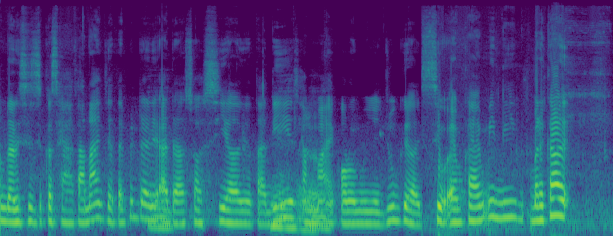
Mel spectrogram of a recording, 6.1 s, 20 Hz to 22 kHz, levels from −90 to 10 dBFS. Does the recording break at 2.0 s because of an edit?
no; 1 cut; at 4.2 s

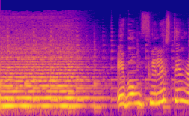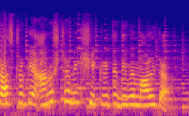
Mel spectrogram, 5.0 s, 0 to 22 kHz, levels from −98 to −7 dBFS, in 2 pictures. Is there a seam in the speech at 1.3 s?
yes; 1 cut; at 1.3 s

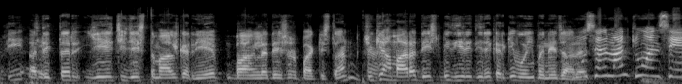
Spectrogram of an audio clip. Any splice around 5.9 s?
yes; 1 cut; at 5.9 s

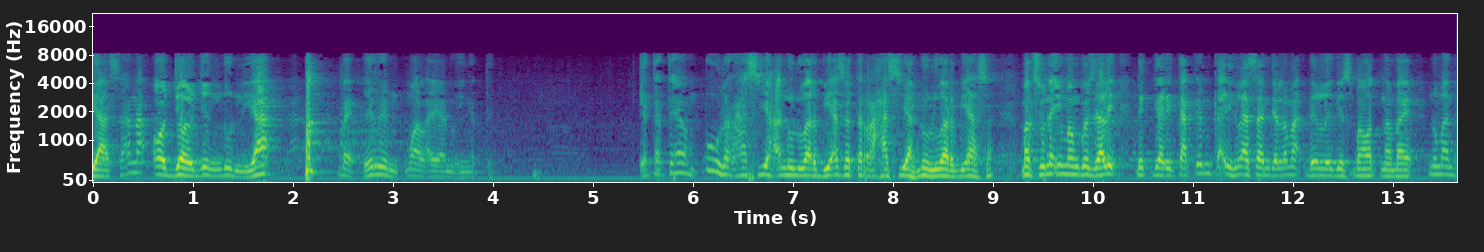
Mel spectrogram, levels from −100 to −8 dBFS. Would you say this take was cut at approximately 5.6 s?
no; 0 cuts

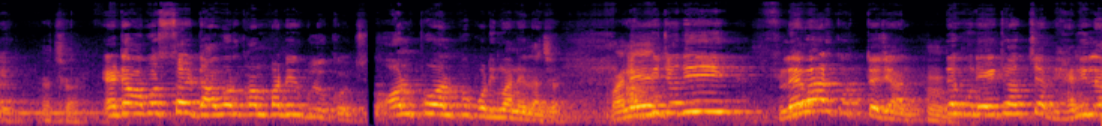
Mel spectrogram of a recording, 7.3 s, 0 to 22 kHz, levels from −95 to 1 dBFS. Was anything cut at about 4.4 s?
no; 1 cut; at 2.5 s

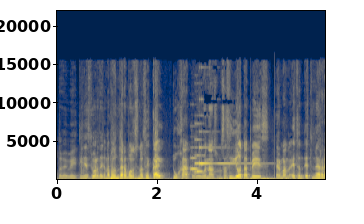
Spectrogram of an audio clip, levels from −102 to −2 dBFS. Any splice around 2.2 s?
yes; 2 cuts; at 2.2 s, 4.3 s

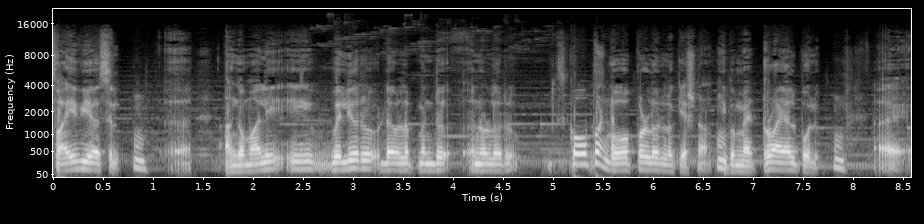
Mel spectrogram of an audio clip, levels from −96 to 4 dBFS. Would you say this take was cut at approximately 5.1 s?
no; 0 cuts

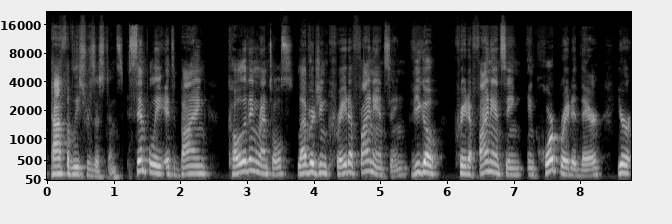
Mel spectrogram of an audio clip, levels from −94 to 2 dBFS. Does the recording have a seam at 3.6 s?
yes; 2 cuts; at 3.6 s, 5.3 s

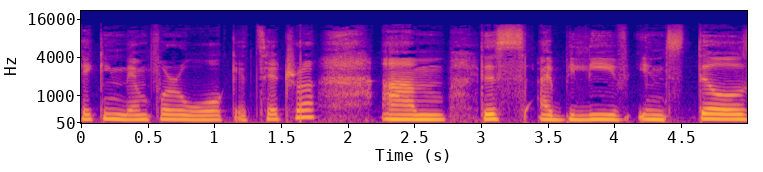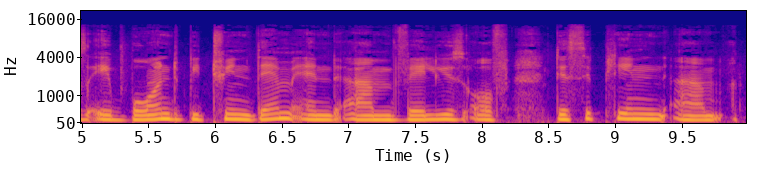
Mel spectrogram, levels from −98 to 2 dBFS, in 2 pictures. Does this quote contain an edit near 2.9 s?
yes; 1 cut; at 2.9 s

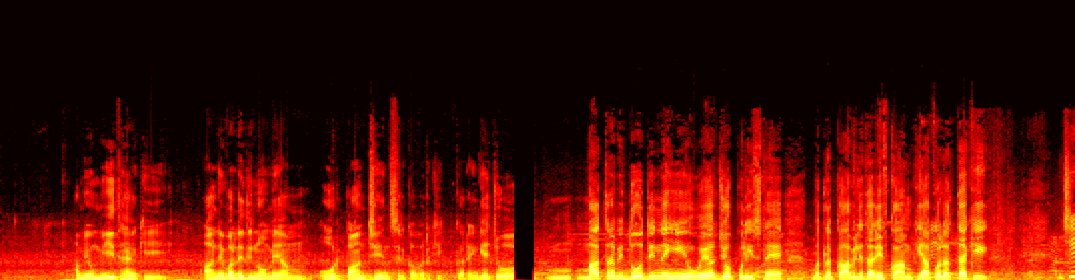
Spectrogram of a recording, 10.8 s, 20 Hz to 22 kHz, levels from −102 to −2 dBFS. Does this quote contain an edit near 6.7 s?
no; 1 cut; at 5.3 s

